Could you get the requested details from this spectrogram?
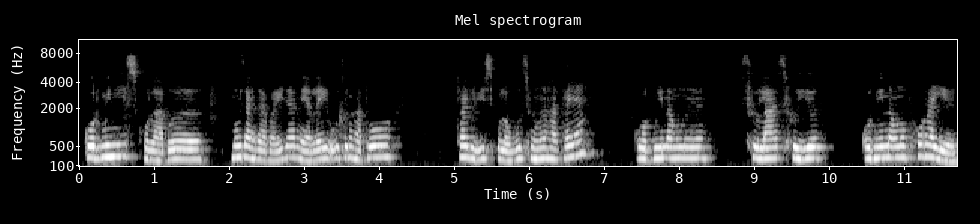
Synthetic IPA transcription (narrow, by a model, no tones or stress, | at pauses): kɔtminiskɔlabɯ | mɯzaŋzabaizanealɯjuzɯŋɦatʰɔ | pɾajbiɾiskɔlawbɯsɯnɯɦakʰaja | kɔt̚minawnɯ | sɯlasɯjɯ | kɔt̚minawnɯpʰɔɾajɯ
